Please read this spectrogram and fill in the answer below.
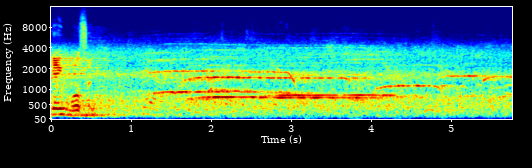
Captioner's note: audience cheering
